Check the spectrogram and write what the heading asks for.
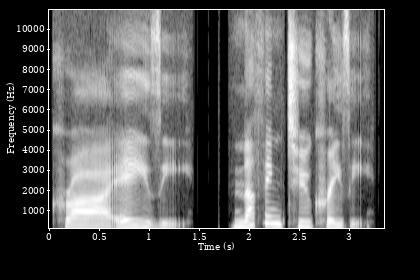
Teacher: Make the cra part of crazy a little longer and then drop the pitch. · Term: falling intonation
